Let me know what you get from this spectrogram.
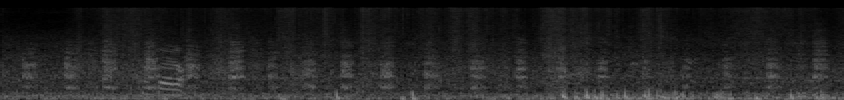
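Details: On a lawn, the old white Samoyed Pasepon keeps up fast rhythmic panting, short breathy puffs in a quick train, while a person speaks briefly and low rustling thumps sound nearby.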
